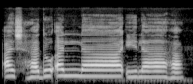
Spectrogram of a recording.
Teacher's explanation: یہاں پہ نون جو ہے اس کی ادائیگی نہیں ہوگی، حمزہ کو ہم لام کے ساتھ ملائیں گے. جزم کے بعد جب شد آ جائے تو جزم والا حرف نہیں پڑھا جاتا.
